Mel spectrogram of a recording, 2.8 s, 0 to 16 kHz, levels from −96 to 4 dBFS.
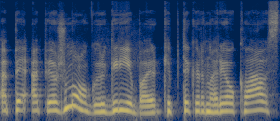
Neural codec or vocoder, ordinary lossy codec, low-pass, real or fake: none; Opus, 32 kbps; 14.4 kHz; real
